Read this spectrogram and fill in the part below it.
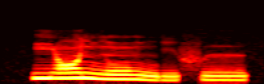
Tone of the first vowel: high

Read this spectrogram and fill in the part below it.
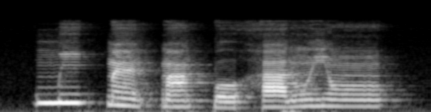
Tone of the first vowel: high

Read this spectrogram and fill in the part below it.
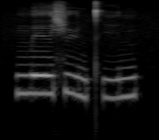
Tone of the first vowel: high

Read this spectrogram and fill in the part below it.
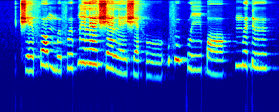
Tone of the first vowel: low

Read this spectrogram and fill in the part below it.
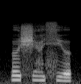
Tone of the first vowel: high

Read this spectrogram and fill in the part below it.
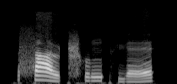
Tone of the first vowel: falling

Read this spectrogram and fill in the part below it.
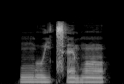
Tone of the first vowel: low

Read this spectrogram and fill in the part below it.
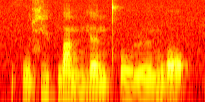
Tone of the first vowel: rising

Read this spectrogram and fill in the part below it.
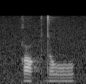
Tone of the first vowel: high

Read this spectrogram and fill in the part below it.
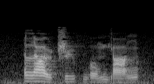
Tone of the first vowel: falling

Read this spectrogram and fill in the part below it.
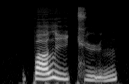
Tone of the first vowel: rising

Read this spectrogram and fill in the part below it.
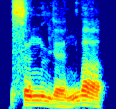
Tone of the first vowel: high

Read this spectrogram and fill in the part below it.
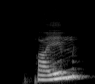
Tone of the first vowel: rising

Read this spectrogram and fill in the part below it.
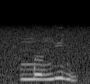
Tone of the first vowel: rising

